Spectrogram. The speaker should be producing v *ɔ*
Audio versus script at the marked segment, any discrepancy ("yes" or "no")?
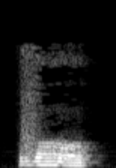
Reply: no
